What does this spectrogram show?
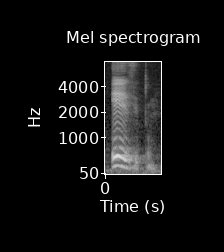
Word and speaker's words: êxito: fechada a outra palavra êxito Eu não falo êxito não é um som aberto Então são fechado eu uso acento circunflexo êxito tenho aí o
